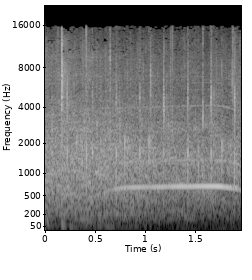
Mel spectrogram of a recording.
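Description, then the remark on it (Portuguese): An audience claps steadily, a dense wash of many hands applauding at an even level throughout, with a faint sustained tone running beneath the clatter and no voices standing out. “Eu vou chorar, gente, porque as palmas, meu coração faz tudo, não aguento.”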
